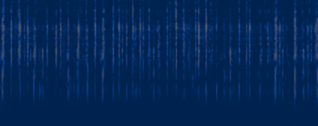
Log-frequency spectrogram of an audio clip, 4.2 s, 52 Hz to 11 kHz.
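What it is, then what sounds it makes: Mechanical keyboard typing. A J-02 WKL 60% mechanical keyboard with Tangerine switches, ABS keycaps, a gray aluminum case and a carbon fiber plate is typed on continuously with the fingertips of both hands. It produces a rapid, steady stream of short, crisp clacks with a bright top and almost no low end. Each keystroke dies away almost instantly.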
